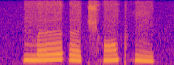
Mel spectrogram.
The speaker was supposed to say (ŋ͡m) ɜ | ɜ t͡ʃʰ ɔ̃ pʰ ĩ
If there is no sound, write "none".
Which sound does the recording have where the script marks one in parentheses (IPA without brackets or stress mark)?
m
